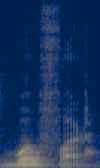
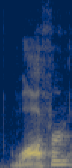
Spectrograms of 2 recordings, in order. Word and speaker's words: Wofford: their opponent which is wolfard wolver wofford i don't know i think they call it wofford i think i say it wrong i think it's wofford see if i can't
